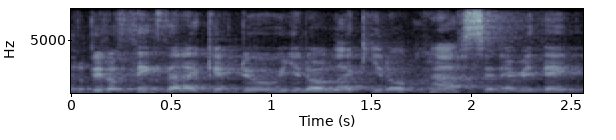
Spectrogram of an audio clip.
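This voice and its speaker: The voice belongs to a man. Audible room echo follows his words. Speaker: fitness coach and athlete. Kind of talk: podcast interview. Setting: studio. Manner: casual, many fillers.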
